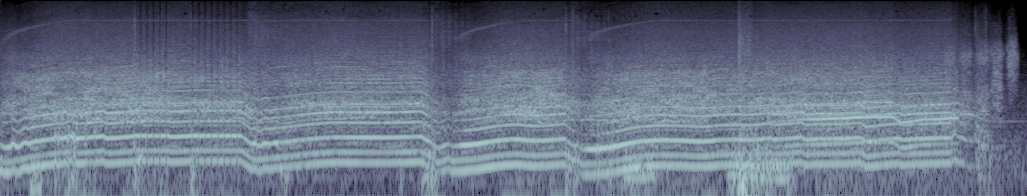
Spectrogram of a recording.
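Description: Cars drifting through a random race in GTA FiveM, the game engines droning loud and steady with rising and falling revs, tires squealing through the slides and brief dips between corners.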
